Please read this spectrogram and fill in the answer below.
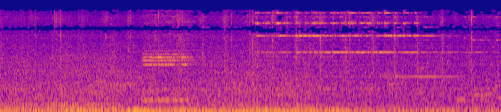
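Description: A steady low motor drone, with faint scraping and ticking from a knife working scales off a fish on a wooden block.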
